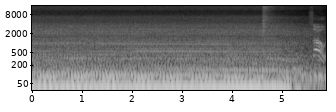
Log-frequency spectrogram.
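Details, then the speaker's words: Diesel truck idling during CDL in-cab air brake check, brakes engaged, air pressure built to 120 psi: steady low chug then a sharp short puff as the governor cuts out; normal compressor cut-out. "governor is working good."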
